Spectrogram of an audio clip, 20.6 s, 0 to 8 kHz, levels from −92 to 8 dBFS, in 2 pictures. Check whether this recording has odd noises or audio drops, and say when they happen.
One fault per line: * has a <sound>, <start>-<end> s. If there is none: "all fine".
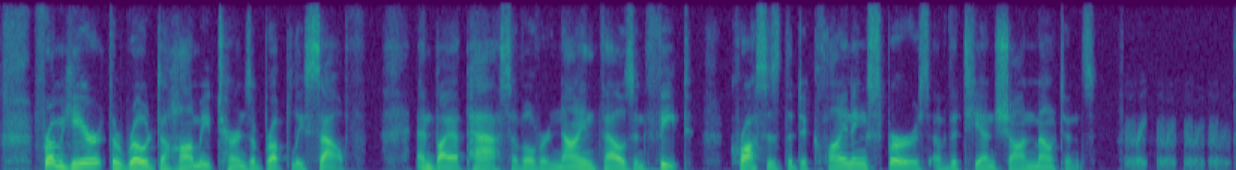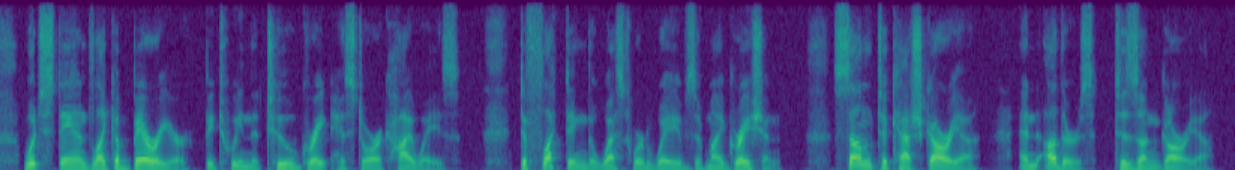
* has a laugh, 9.4-10.3 s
